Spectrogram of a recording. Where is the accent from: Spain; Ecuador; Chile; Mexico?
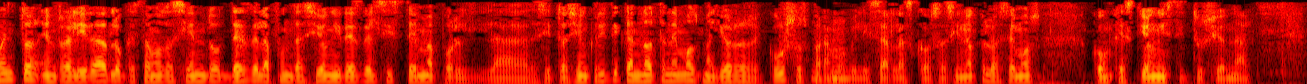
Ecuador; Quito, Pichincha; la riqueza que tenemos como quiteños y ecuatorianos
